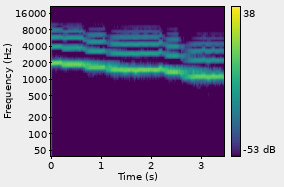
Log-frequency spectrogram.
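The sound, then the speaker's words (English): Theremin playing a single smooth, sustained, slightly wavering electronic tone that glides slowly downward in pitch, heard alone. “So this is the sound of the theremin.”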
